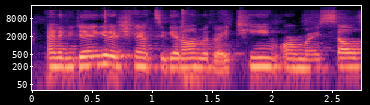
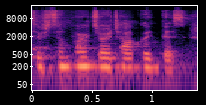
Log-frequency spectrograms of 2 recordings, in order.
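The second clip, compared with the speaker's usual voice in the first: low and soft; 7 dB quieter than usual. Shown as a demonstration. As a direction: drop to a much softer voice.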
